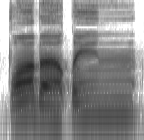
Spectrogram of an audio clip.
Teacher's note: طا کو پر پڑھیں گے، قاف کو بھی پر پڑھیں گے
